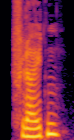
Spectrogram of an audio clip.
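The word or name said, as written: fløjtende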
